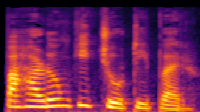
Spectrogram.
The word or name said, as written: चोटी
